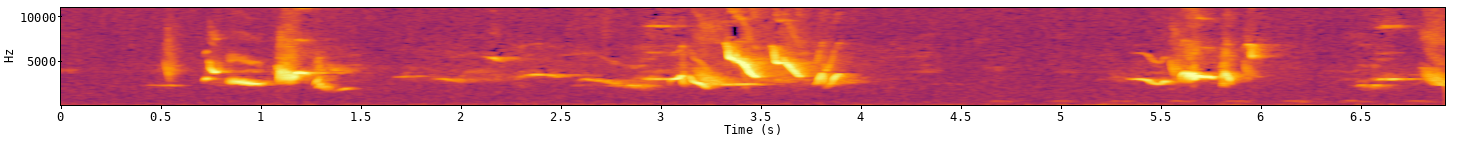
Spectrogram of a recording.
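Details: A parakeet gives bursts of squeaky, twisting chirps and warbles, about one phrase every two seconds with quiet gaps between, and faint soft ticking underneath in the middle of the burst.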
